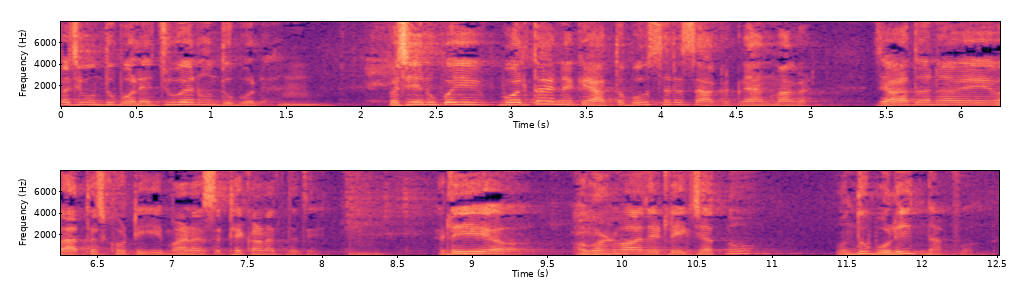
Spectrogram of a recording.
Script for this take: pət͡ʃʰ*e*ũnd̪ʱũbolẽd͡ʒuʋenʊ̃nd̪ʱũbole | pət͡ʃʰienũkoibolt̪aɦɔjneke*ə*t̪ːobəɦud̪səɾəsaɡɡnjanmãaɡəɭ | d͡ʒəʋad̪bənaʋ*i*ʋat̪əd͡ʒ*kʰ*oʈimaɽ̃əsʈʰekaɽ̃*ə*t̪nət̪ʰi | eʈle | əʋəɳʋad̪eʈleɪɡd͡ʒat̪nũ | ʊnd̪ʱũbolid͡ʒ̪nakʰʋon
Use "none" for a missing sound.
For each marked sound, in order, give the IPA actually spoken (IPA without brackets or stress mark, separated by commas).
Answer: i, a, e, kʰ, ə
